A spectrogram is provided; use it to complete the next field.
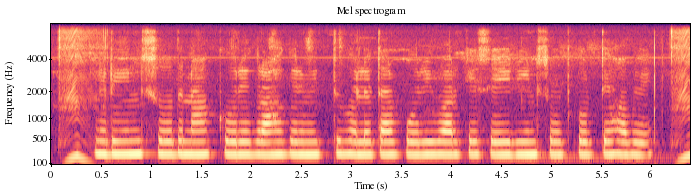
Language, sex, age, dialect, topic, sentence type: Bengali, female, 18-24, Western, banking, question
